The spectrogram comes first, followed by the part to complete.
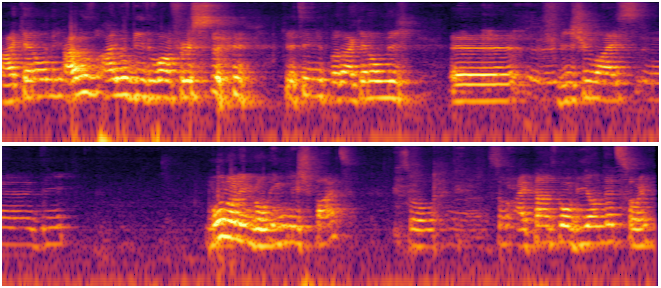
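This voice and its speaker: A man's voice: sits high, little pitch movement, measured pace, dark tone, recorded from a distance. A man with a Turkish accent giving a technical talk with a live demo, hesitant, with many fillers and restarts. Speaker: speech researcher giving a talk. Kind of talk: conference presentation with live demo. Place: lecture room. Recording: roomy hall from off-mic.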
